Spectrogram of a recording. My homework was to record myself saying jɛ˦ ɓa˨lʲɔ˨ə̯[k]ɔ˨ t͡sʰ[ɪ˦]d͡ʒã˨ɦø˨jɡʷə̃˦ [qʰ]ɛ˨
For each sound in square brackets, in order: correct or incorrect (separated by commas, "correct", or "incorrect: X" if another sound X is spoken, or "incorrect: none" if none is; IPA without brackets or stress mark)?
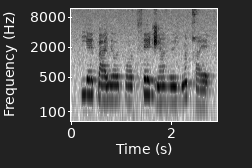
correct, incorrect: ɛ˦, correct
